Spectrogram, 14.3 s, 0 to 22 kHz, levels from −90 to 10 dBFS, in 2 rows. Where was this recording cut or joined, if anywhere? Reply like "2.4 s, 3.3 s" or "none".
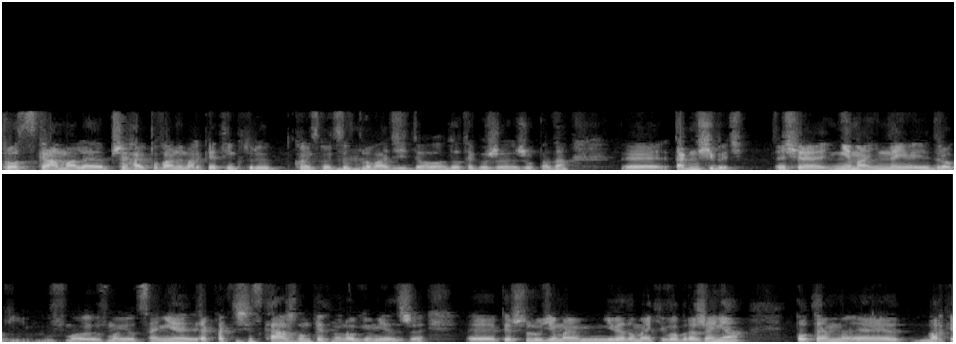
8.6 s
